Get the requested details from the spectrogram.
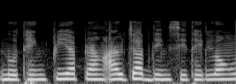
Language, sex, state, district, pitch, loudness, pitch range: Karbi, female, Assam, Karbi Anglong, 230 Hz, -13 LUFS, 225-240 Hz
